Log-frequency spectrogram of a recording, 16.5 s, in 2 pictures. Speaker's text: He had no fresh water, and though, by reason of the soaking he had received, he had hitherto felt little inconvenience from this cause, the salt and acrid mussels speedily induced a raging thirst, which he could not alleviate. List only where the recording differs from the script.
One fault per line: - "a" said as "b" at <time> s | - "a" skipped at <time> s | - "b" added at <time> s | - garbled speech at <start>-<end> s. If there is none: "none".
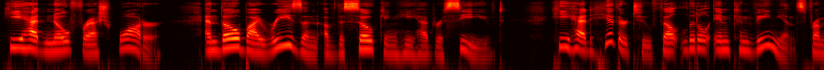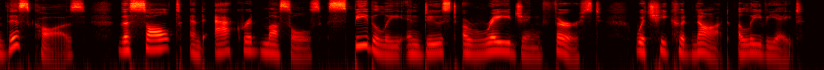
none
